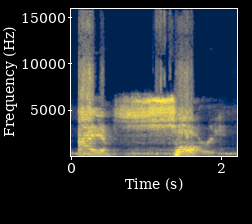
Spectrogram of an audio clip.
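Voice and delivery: "I am sorry" drawn out slowly, each word stretched; slow mock apology. Shown as a demonstration.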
